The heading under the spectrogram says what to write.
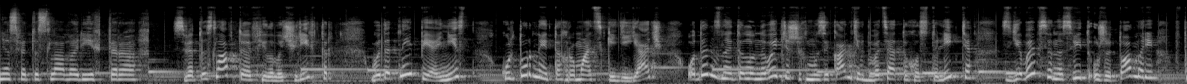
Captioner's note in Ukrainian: звучить фрагмент запису на аудіогіді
